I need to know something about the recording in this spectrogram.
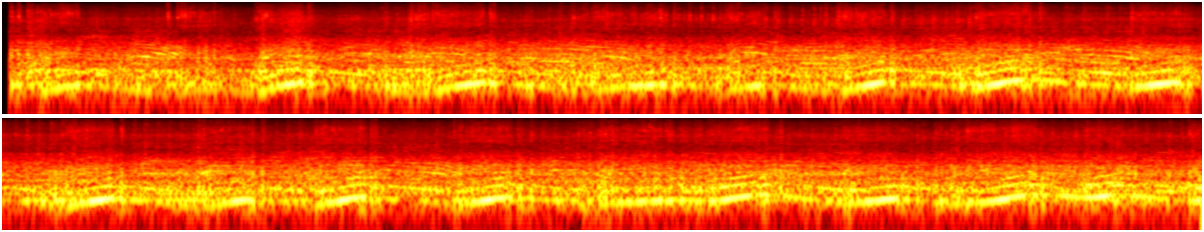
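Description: Drag-racing car engines at the start line, revved over and over in throttle blips that rise and fall roughly once a second.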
